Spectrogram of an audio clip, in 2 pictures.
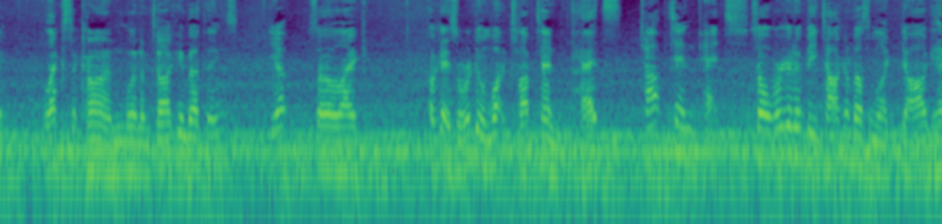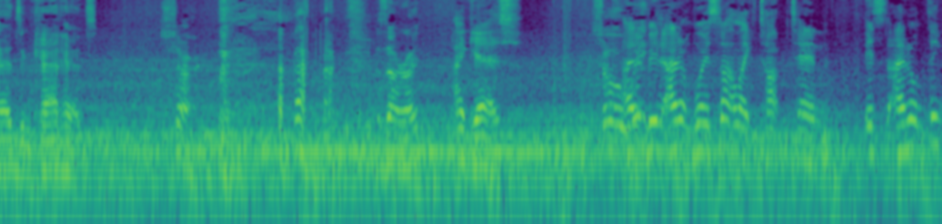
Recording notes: Recorded in the car during a cross country trip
